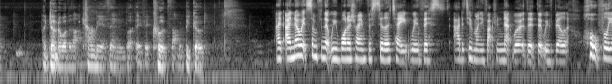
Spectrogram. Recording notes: On the TCT 3Sixty show floor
